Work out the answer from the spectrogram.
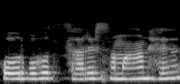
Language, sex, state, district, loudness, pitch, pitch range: Hindi, female, Uttar Pradesh, Jalaun, -14 LUFS, 265 Hz, 260-275 Hz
